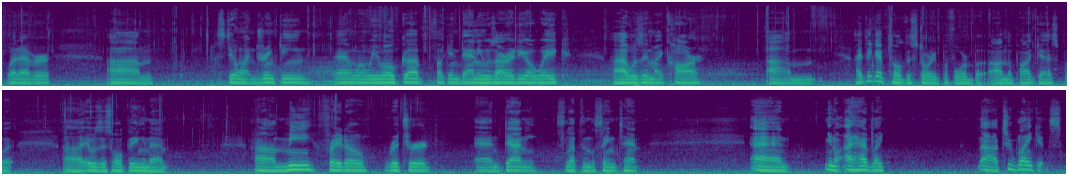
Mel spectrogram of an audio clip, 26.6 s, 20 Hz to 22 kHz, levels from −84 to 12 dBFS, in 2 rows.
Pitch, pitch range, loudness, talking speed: 130 Hz, 120-140 Hz, -24 LUFS, 140 wpm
